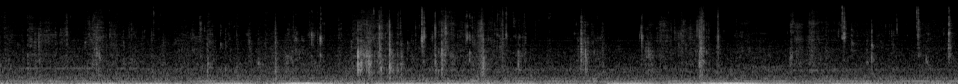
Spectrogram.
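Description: Eating sounds: chewing, with scattered light clicks of chopsticks and spoons against plastic takeout containers, over a steady low hum.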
